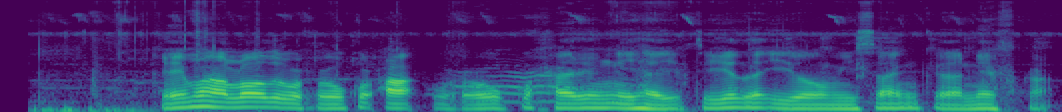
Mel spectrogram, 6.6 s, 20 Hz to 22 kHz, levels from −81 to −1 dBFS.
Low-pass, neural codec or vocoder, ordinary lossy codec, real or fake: none; vocoder, 44.1 kHz, 128 mel bands every 512 samples, BigVGAN v2; none; fake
